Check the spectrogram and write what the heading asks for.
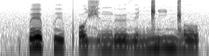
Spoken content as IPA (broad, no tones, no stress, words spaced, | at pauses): pɛ pɪ pʼɔʑɘŋøðɪ ŋ͡ǁiŋ͡ǁo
